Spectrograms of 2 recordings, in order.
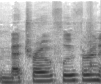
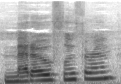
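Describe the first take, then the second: First: The word starts with metro, with an r sound. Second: The word starts with meto, without an r sound. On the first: The speaker calls it wrong. "I mispronounced it in my stories. I called it metrofluotherin" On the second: The speaker calls it right. "It's metofluotherin"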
